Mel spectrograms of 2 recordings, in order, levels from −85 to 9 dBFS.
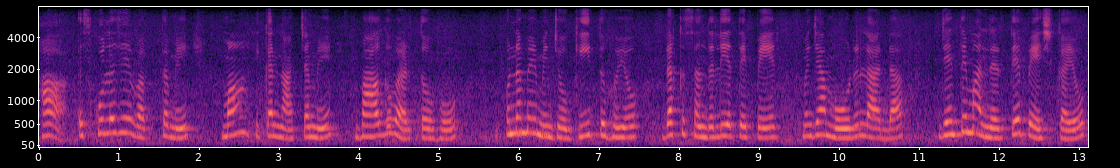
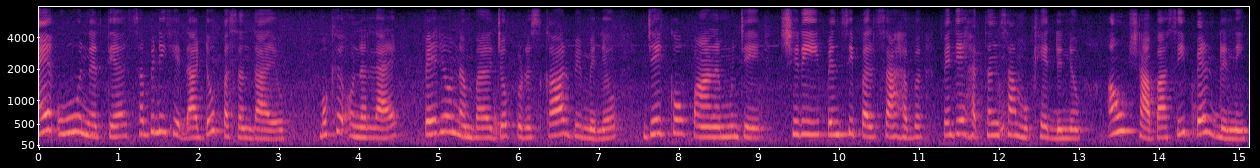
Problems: none marked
